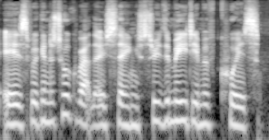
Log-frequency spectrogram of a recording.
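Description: A woman's voice: medium pitch, level tone, fast talker, no echo. A woman hosting a chatty comedy quiz interview, asking questions in a teasing way. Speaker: host, quizmaster. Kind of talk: chatty comic interviewing and quizzing.

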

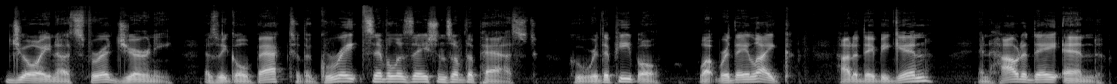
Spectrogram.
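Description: A podcast host putting on a slow, grand trailer-announcer voice, very low and rumbling, with a frog in the throat. It sounds dry and close, as if right at the mic. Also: male voice, sing-song, no room sound. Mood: dramatic. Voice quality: deep, slow and dramatic. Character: deep-voiced male movie-trailer announcer. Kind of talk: dramatic announcer intro.

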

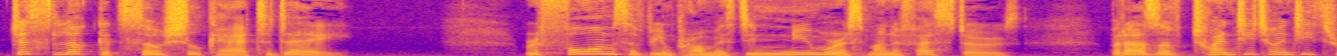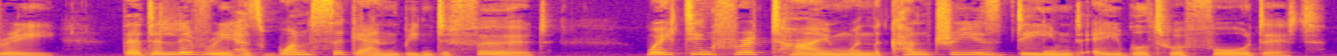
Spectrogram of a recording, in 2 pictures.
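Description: Casting: female documentary narrator, scripted read with highly varied, expressive pitch. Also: normal speed.

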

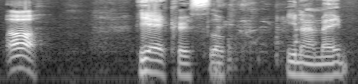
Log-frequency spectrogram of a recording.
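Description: A man's voice: mid-range voice, slow pace, pushed and bright, slight background noise. An Australian man co-hosting a casual live podcast, swearing and joking around, a little tipsy. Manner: swears a lot, joking banter. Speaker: podcast co-host.

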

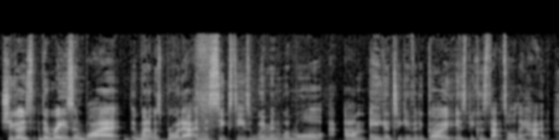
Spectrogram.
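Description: A woman's voice: fairly low pitch, fairly even intonation, a little fast, no echo. Young woman, blunt and sweary, dry sound. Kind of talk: casual chat among friends.

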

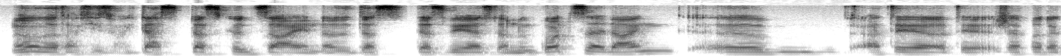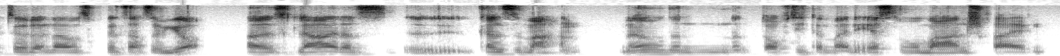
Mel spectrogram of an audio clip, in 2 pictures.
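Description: A man talking casually as an interview guest, telling stories haltingly, searching for words and adding frequent tag questions. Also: medium pitch, steady tone, pushed and bright. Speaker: novelist and TV writer, interview guest. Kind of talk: casual interview chat, storytelling.

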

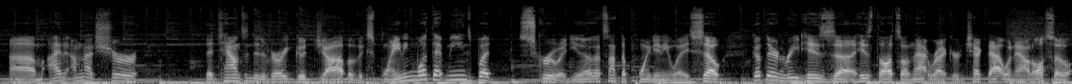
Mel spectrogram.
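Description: A hoarse man, hosting a solo podcast and giving his opinions on films in a rambling, casual way. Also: mid-range voice. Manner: rambling, opinionated, many fillers and restarts. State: hoarse from a flu. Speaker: podcast host and film critic.

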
